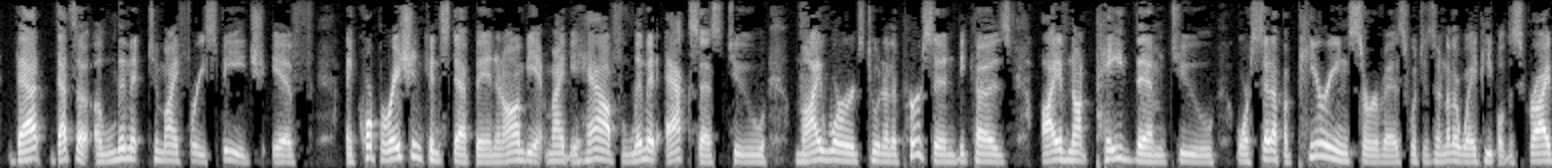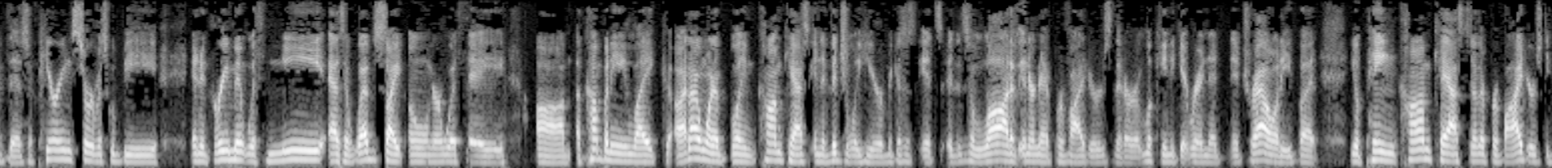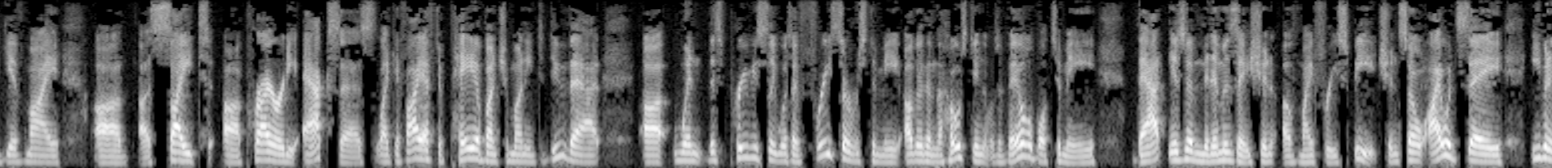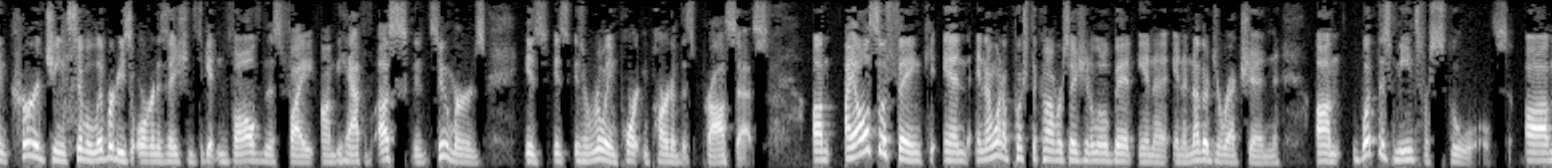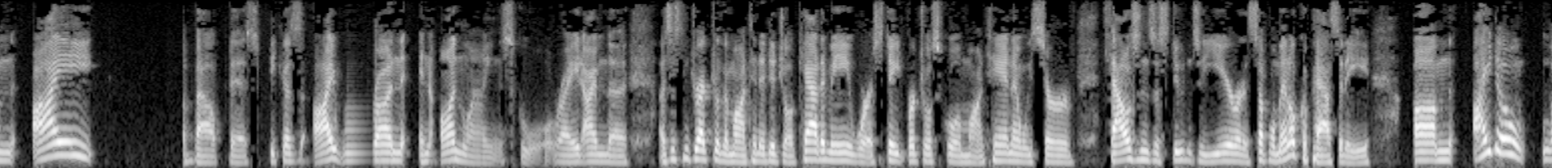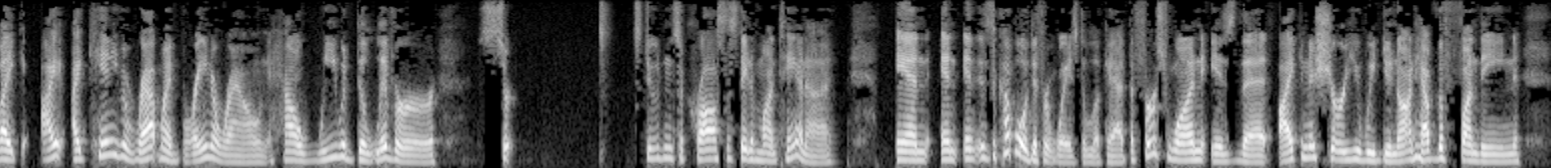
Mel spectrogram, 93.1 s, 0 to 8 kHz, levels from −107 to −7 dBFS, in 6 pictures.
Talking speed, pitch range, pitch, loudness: 190 wpm, 120-155 Hz, 135 Hz, -19 LUFS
